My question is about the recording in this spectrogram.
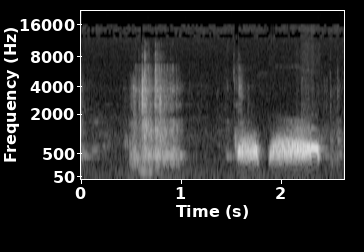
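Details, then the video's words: Spotted dove calling as a lure, with thúc, gù and gáy gọi styles; a brief rough burst of other sound comes first, then a short low coo and a longer, steady, mellow coo. "Chim cu gáy chơi đủ bài thúc gù gáy gọi toàn bộ vdeo, dùng kích bổi thì phải nói hiệu quả"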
